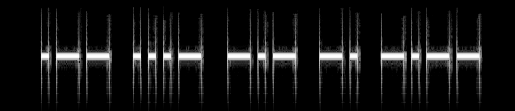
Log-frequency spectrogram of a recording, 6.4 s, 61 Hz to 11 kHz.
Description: Morse code, heard as a keyed tone, about 13 wpm, 800 Hz. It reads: WVKNY
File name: LEZIONI / 8 YJ45 / 8 Y 12wpm 2228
